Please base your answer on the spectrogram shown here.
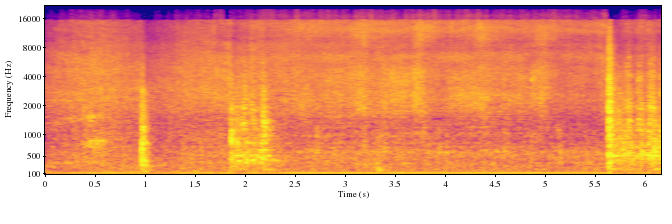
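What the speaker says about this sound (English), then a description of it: "Just let that saute away" Basil, black pepper and kosher salt sauté in a pan under a soft, steady sizzle, with a few sharp scrapes and knocks from stirring at irregular moments.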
